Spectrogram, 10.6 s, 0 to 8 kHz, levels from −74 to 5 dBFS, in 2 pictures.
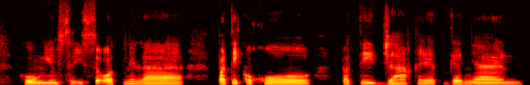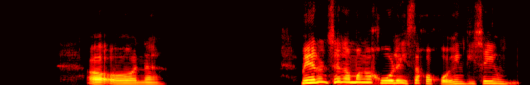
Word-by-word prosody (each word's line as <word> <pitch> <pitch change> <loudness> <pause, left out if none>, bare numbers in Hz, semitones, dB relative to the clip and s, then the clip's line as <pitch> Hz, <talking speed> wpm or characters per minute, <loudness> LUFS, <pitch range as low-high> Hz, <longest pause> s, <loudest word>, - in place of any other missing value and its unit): Kung 130 -2 0
'yong 130 0 -2
si 145 -1 -8
suot 145 +4 -1
nila, 155 -3 +1 0.3
pati 135 0 +2
kuko, 165 +2 +1 0.3
pati 130 0 -3
jacket 165 0 -2
ganyan. 140 -2 -1 0.9
Oo 155 +2 +4
na 145 -2 -4 1.4
Meron 270 +7 +6
silang 305 -1 +3
mga 290 -1 +2
kulay 230 -2 +3
sa 205 - -4
kuko. 160 -6 -2
Hindi 180 0 -6
siya 205 -2 -2
yung 175 - -11
155 Hz, 120 wpm, -22 LUFS, 140-180 Hz, 1.4 s, Meron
